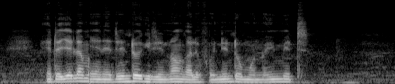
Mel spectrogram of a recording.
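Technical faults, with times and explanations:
0.88–0.90 s, broken MP3 bit reservoir: a brief disturbance lasting about 27 ms, with the speech skipping ahead past it. The likely cause is that one or more encoded frames went missing, so the next frame reached back into the reservoir for data it had stored in earlier frames and decoded bytes belonging to a different frame instead. The length matches roughly one 26 ms MP3 frame of garbled output before decoding recovers.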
